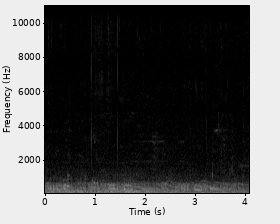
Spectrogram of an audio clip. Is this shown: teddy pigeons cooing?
yes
